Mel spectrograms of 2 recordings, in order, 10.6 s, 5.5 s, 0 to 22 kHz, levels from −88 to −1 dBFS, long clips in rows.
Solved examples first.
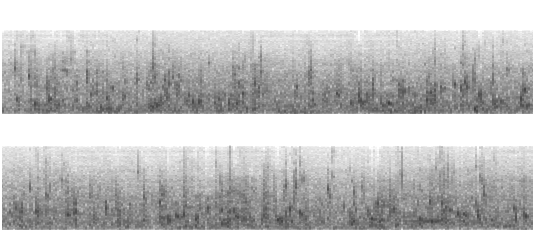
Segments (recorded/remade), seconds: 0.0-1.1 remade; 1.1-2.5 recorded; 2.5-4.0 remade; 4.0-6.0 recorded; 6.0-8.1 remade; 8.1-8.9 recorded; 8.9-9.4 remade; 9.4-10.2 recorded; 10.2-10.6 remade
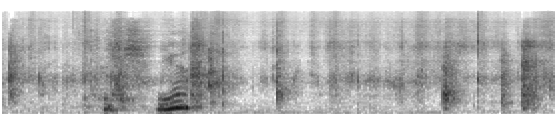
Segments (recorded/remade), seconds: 0.0-1.3 recorded; 1.3-1.8 remade; 1.8-2.3 recorded; 2.3-5.5 remade

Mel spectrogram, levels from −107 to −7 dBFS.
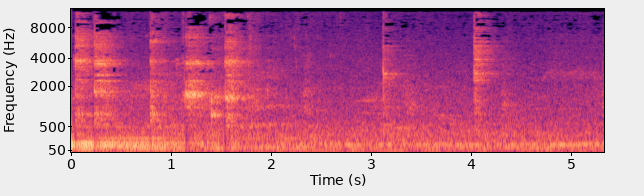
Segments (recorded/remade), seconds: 0.0-5.3 recorded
